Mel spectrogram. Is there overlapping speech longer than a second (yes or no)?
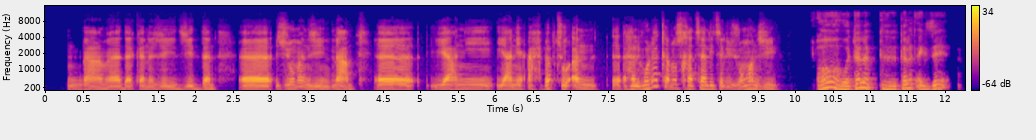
no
